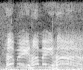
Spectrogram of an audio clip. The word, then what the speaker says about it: Kamehameha: It helps that he knows so many cool combat moves, like the Kamehameha. An incredibly powerful finally, somebody pronounced it right, bro.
